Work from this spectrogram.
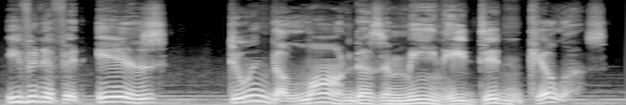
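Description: A man's voice: mid-range voice, expressive, unhurried, darkish tone, soft background music, voice pushed up, close to an everyday voice. A man voicing a defensive, sarcastic young male ghost, in a raised voice. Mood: uncertain.

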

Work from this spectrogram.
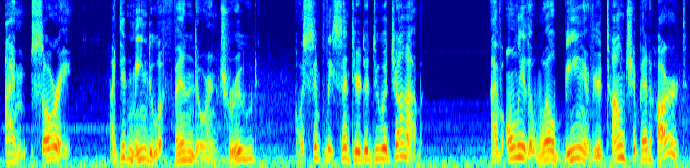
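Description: A man's voice: mid-range voice, lively intonation, moderate pace, voice pushed up, lightly acted. Man doing a nervous, polite inspector. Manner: polite, stammering. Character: nervous young male inspector, polite and hesitant.

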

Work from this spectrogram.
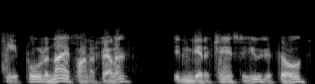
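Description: Husky, terse police captain. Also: male voice, lowish voice, fast, no room sound. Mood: businesslike. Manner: terse, businesslike, sceptical. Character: gruff, weighing male police captain, senior lawman. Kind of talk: 1950s radio drama acting. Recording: muffled 1950s radio recording.

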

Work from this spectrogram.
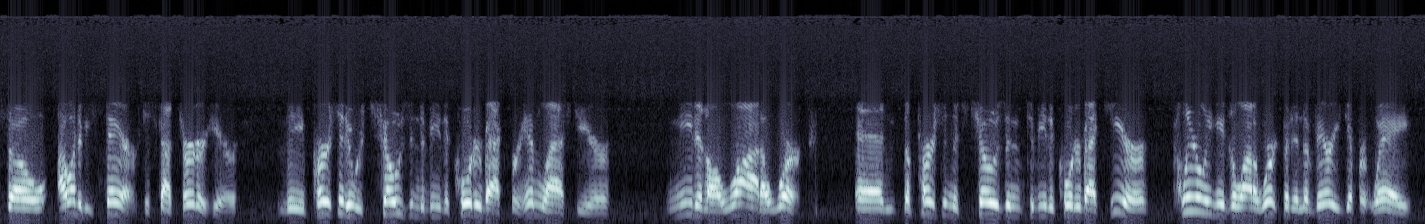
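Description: A man with a slightly high voice analyzes football in a conversational way. He is opinionated but measured, careful to qualify each point. The sound is thin and phone-like, dry, as on a radio call-in. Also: no echo. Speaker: sports analyst interviewed as a guest.

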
